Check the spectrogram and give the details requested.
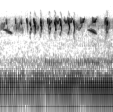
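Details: Singing Bushlark in India, a mimic of other birds: a rapid jumble of high chirps and twittering notes with a couple of thin descending whistles, over a steady low hum.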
